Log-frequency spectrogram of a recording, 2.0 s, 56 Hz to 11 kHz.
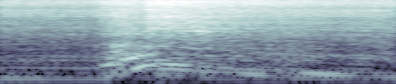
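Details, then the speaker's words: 1974 Honda CB550 four-cylinder, warm, after static timing, cam chain, valve adjustment and carb synchronization: clean quick rev from idle settling back smoothly with even firing and no stumble; idle adjustable from about 500 to 10,000 rpm, confirming carbs synced. "so as you can hear the idle is adjustable now I can put it down as low as like 500 all the way up to 10,000 if I wanted so that's a good way to know that the carbs are now synced"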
